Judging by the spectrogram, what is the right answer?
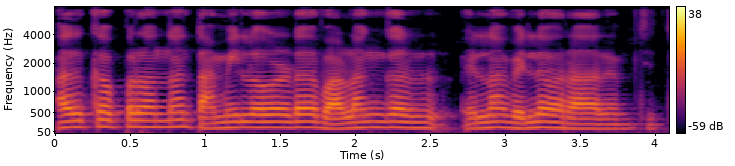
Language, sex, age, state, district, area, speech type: Tamil, male, 18-30, Tamil Nadu, Tiruchirappalli, rural, spontaneous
